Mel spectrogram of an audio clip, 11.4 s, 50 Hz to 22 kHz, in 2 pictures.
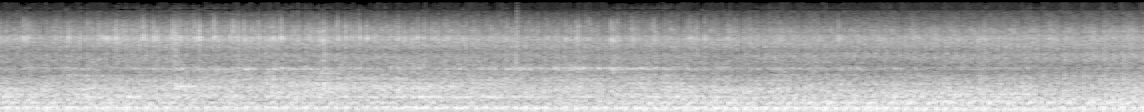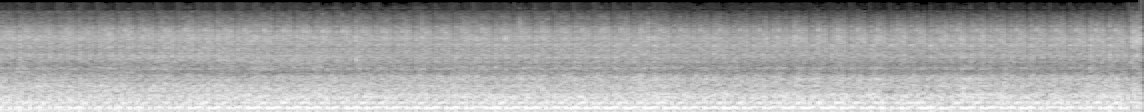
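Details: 1942 Chevrolet Blitz CMP 4WD truck, 216 petrol straight-six: uneven idle with dry whirring grind over exhaust beat; owner points out water pump noise, engine later boils, pump seemingly not pumping.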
